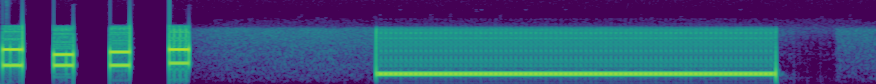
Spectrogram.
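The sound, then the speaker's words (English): Telephone keypad dialing: four short, clipped tones in quick succession, a brief pause, then a steady, loud tone held for about two seconds before it cuts off. “Let's dial the number and get our first winner on the line.”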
